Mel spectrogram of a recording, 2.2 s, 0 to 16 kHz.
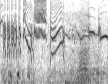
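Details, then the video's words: Towa towa, or chestnut-bellied seed finch, in a counted whistling contest at Alligator Pond, Guyana, 2024; rapid descending chirps, then clear sweeping whistles and a drawn-out rising-falling note, over murmured speech and a noisy burst. "TOWA TOWA BIRD WHISTLING COMPETITION"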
